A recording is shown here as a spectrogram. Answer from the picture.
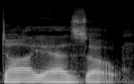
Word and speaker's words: Diazo: By the way, Diazo is named after a printing process that is used for blueprints, for making blueprints, and it is pronounced Diazo.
